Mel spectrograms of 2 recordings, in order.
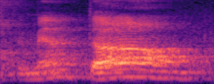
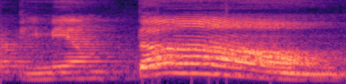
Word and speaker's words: pimentão: E a palavra pimentão, chame a palavra pimentão, você vai ver que ela tem o tio, né, na última sílaba, e ela é uma palavra o quê? Oxítona.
